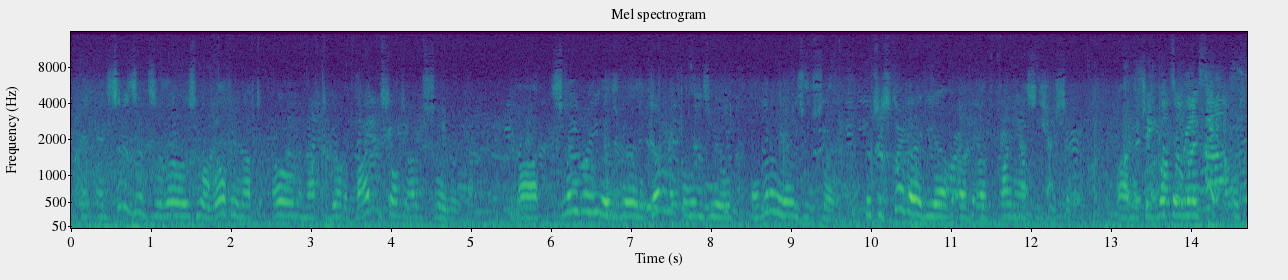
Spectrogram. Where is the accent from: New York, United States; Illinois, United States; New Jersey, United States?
New York, United States; Manhattan; Well, you know, honestly, as a New Yorker, which is what I am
